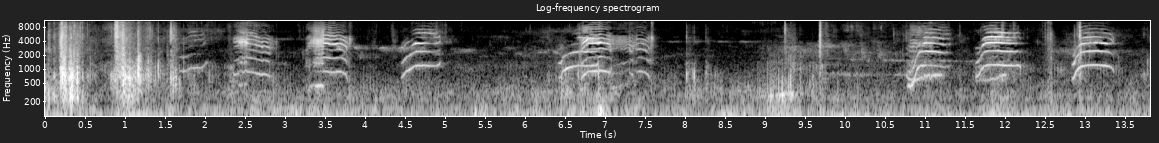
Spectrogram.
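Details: Young kittens during eye drop treatment, crying in bursts of thin, high-pitched descending mews, several calls close together then short pauses, with light rustling and background clicks.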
